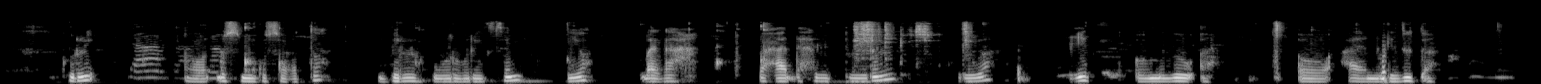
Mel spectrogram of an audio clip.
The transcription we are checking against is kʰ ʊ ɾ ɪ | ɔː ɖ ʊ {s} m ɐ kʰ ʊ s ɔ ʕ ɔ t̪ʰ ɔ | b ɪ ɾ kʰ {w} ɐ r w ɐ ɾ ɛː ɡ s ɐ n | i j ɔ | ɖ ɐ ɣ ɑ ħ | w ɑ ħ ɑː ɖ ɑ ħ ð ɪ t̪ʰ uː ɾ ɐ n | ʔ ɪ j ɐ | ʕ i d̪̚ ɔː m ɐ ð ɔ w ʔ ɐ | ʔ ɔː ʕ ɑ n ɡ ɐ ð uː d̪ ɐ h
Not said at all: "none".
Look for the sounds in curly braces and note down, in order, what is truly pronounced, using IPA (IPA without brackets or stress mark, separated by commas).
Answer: s, w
